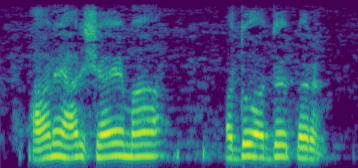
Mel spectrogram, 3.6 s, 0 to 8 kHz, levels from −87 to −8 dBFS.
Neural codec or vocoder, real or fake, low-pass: none; real; 7.2 kHz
